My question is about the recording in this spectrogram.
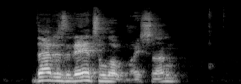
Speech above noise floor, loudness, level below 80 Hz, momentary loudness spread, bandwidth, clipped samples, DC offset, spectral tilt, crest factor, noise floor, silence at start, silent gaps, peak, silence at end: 42 dB; -17 LUFS; -56 dBFS; 12 LU; 14.5 kHz; under 0.1%; under 0.1%; -5 dB/octave; 16 dB; -58 dBFS; 0.35 s; none; -2 dBFS; 0.65 s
